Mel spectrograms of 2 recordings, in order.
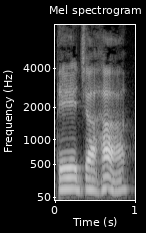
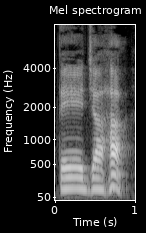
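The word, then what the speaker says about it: तेजः: The visarga on tejaha, it is followed by the letter ksha, that is kshama. So tejaha, it should be pronounced tejaha, not teja kshama.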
